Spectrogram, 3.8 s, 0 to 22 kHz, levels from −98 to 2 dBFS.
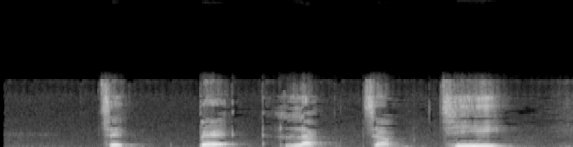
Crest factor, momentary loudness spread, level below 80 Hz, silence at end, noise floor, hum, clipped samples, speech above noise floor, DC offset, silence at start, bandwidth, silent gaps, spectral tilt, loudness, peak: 18 dB; 21 LU; -52 dBFS; 0.45 s; -58 dBFS; none; under 0.1%; 41 dB; under 0.1%; 0.65 s; 10.5 kHz; none; -4.5 dB/octave; -19 LUFS; -2 dBFS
